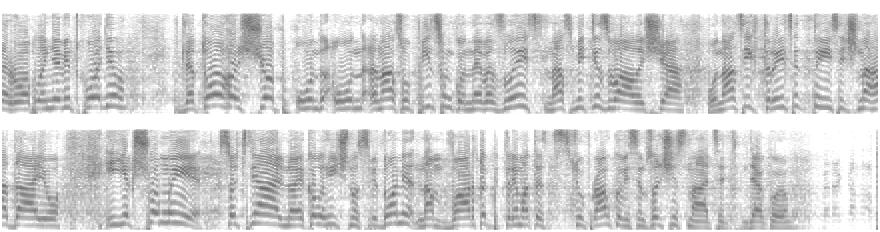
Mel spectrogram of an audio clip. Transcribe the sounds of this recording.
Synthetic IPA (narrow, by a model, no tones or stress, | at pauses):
eɾɔblˠenʲːɐʋʲid̪xɔdʲiw | d̪lʲɐt̪ɔɦɔʃt͡ʃɔbuunɑsʊpʲid̪sʊmkʊnɛʋezlˠɪsʲnɐsmʲitʲːizʋɑlˠɪʃt͡ʃɐʊnɑsjixt̪ɾɪt͡sʲːɐt̚ʲt̪ɪsʲɐt͡ʃnɐɦɐd̪ɑjʊijɐkʃt͡ʃɔmɪ | sɔt͡sʲiɑlʲnɔekɔlˠɔɦʲit͡ʃnɔsʲʋʲid̪ɔmʲinɑmʋɑrt̪ɔpʲid̪̚ɾɪmɐt̪ɪt͡sʲupɾɑwkʊʋʲisʲimsɔt̪ʃisnɑt͡sʲːɐt̚ʲdʲakʊjʊ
